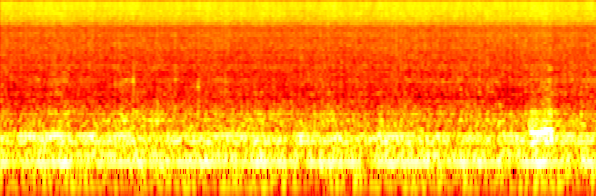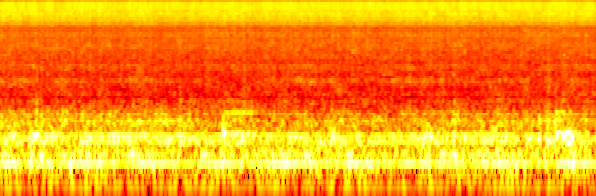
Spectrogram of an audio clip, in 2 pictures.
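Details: Continuous low droning rumble with a brief faint click midway, and no animal voice anywhere.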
